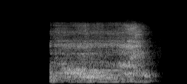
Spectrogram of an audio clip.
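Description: A smooth, even hiss of about a second as the blade takes a full-length shaving, then another stroke begins: a sharp, well-set plane.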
